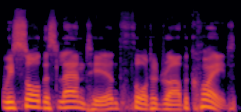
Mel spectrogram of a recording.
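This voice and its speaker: A man's voice: fairly high pitch, normal speed, dark tone, no room sound, natural voice. A man voicing a pompous British colonial officer who talks in a prim, haughty, overly polite way.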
